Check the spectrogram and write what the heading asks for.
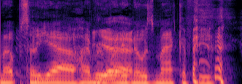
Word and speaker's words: McAfee: John McAfee. And some people were pronouncing it Mcafee, but I'm pretty sure it's McAfee.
